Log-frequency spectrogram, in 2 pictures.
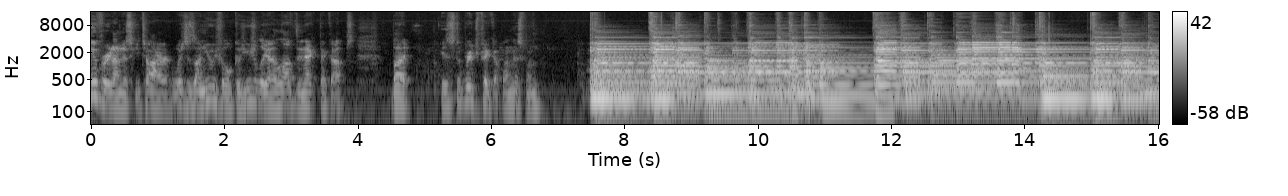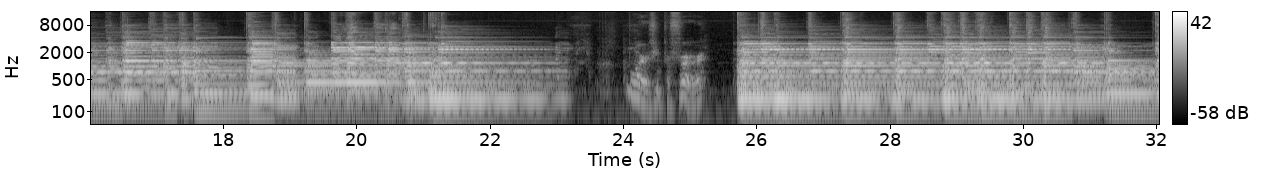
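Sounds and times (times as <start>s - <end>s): electric guitar chords and notes: 7.4s - 23.4s, 25.7s - 32.0s.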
